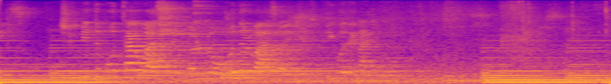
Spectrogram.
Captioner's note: speaking in foreign language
